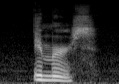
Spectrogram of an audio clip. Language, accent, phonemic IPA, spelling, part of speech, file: English, US, /ɪˈmɜɹs/, immerse, verb / adjective, En-us-immerse.ogg
- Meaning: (verb) 1. To place within a fluid (generally a liquid, but also a gas) 2. To involve or engage deeply 3. To map into an immersion; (adjective) Immersed; buried; sunk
